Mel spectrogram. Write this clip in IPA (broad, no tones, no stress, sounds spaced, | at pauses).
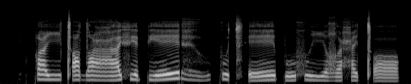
qʷ iː tʼ ɐ dˤ ɛ ʕ a fʲ a pʲ eː ɾ ɛ̤ ɦ ṳ k u t͡sʼ eː p u xʷ iː ʁʷ e ħ e tʼ ɔ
